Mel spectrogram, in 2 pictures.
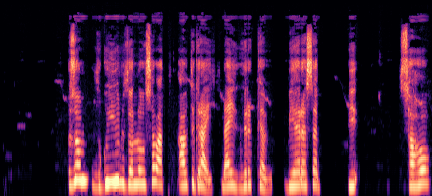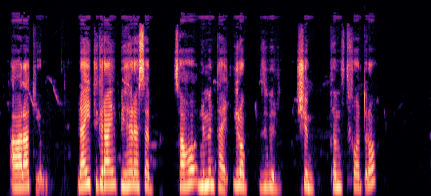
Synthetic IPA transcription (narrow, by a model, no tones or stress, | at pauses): ʔɨzo̞mzɨɡujːulzɐlːəwusɐβat̪ʔaβt̪ʰɨɡɾajnajzɨɾɨkʰːəβ | bɨheɾəsəβ | saɦo̞ʔaβalat̪ɨjːo̞̰m | najt̪ʰɨɡɾajbɨheɾəsəβ | saɦo̞nɨmɨnt̪ʰajʔɪɾo̞pzɨβɨl | ʃɪm | kʰəmzɨt̪ʰə̥fɐlt̪ʼɾo̞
